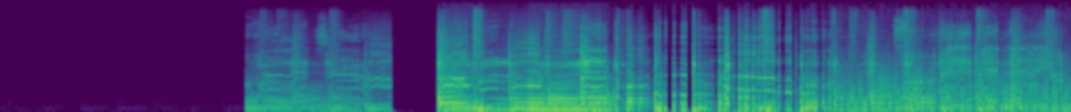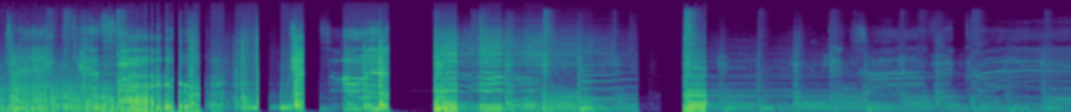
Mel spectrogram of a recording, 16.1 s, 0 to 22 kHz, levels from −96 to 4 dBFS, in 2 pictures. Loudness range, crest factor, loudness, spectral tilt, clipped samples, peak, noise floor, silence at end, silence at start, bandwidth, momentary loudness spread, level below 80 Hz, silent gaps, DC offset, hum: 9 LU; 20 dB; -24 LUFS; -5.5 dB/octave; under 0.1%; -6 dBFS; under -90 dBFS; 0 s; 1.85 s; 17 kHz; 22 LU; -32 dBFS; none; under 0.1%; none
